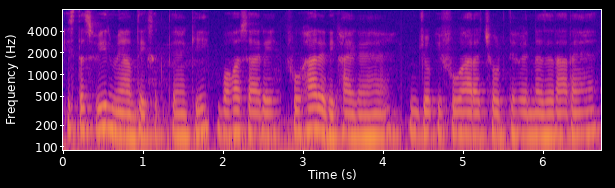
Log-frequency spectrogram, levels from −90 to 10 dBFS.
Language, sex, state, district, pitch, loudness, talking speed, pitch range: Hindi, male, Uttar Pradesh, Hamirpur, 150 Hz, -28 LUFS, 205 wpm, 145-160 Hz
